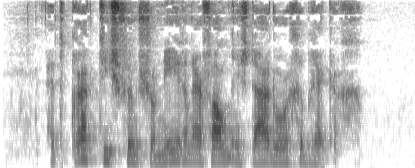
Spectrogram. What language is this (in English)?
Dutch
